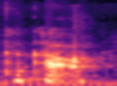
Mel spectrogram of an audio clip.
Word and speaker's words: cacao: last time we went, how they actually make cacao, is how they say it, cacao.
